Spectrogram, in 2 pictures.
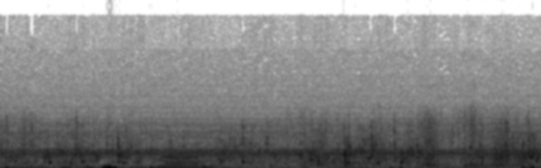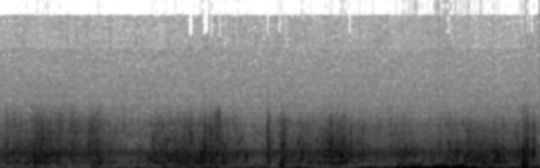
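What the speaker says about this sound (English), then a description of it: "Well, look at that boat coming." A boat approaches on Lake Clark, Alaska, its engine a steady, low drone against gusting wind and lapping water that swells louder toward the end.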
